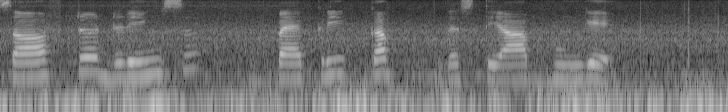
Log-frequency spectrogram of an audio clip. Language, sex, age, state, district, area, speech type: Urdu, female, 18-30, Delhi, South Delhi, urban, read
